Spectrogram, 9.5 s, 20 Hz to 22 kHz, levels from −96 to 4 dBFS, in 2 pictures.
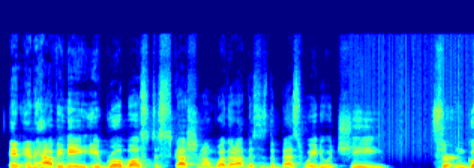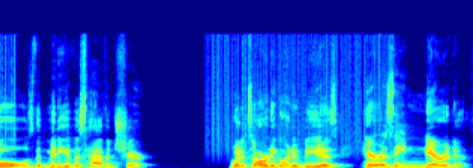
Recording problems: crackling; faint; from 3.5 to 5 s and from 7 to 8.5 s; 30 dB below the speech

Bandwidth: 17.5 kHz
